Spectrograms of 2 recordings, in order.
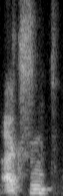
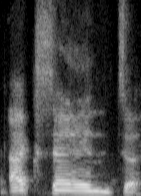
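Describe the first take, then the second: First: The last syllable is cut short. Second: The last syllable is given its full length. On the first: The speaker calls it wrong. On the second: The speaker calls it right.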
